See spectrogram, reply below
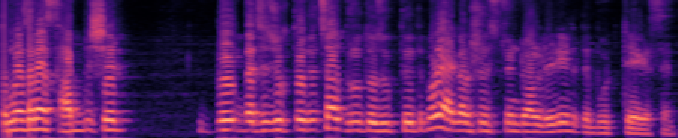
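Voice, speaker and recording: A man's voice: sits high, very fast, a little mellow, rough recording. A man teaching an online English grammar class, drilling students with repeated questions and mixing Bengali explanation with English examples.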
